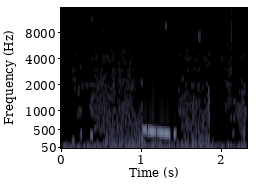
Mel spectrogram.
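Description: Near silence: faint room tone, with one short falling tone about a second in.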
